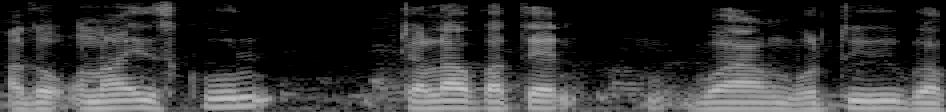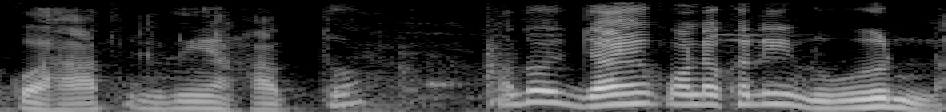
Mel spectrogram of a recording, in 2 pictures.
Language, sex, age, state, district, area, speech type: Santali, male, 60+, West Bengal, Dakshin Dinajpur, rural, spontaneous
